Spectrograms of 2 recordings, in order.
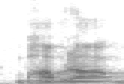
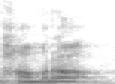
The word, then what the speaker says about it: Bhabra: Bhabra, Bhamra, this is how they pronounce it.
